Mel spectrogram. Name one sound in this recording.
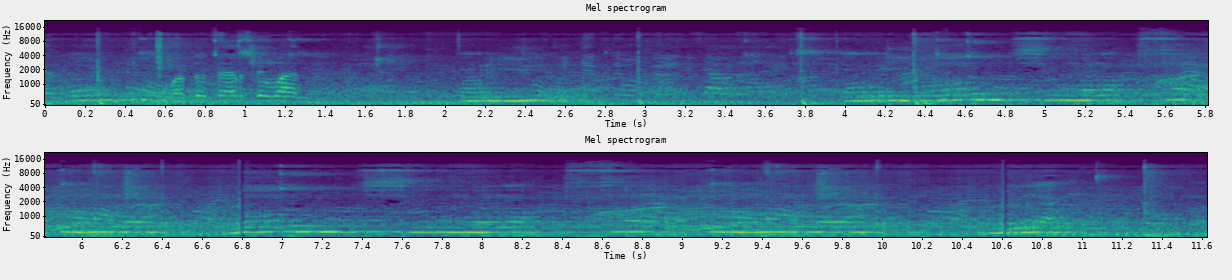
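A large crowd cheers and shouts in a big echoing space.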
